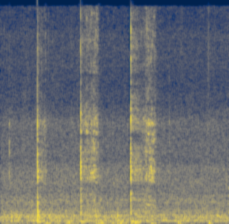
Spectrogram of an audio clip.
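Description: Metal fork clicking and scraping against a plastic plate three times, about half a second apart, while picking up noodles.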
